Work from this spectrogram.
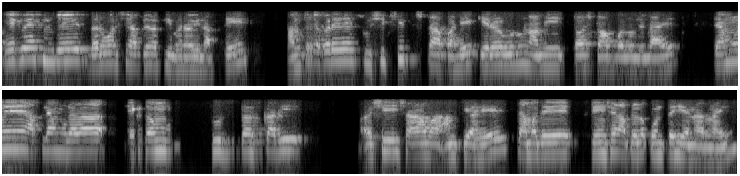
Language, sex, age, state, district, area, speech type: Marathi, male, 18-30, Maharashtra, Washim, rural, conversation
